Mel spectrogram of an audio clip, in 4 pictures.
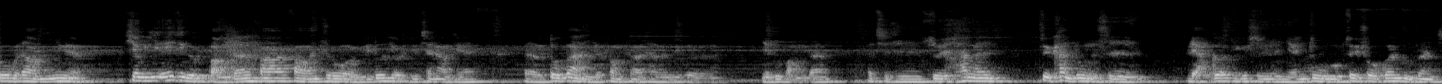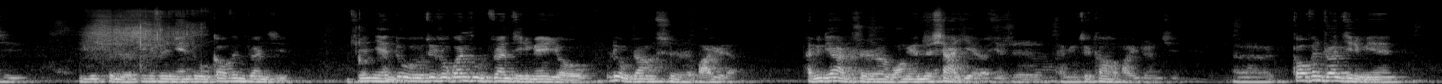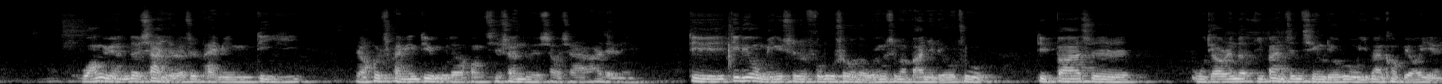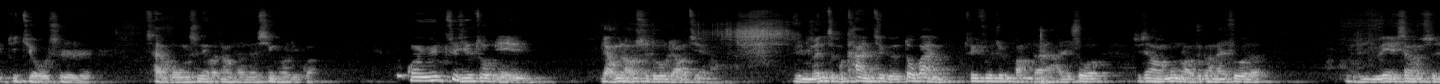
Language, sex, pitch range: Chinese, male, 115-140 Hz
